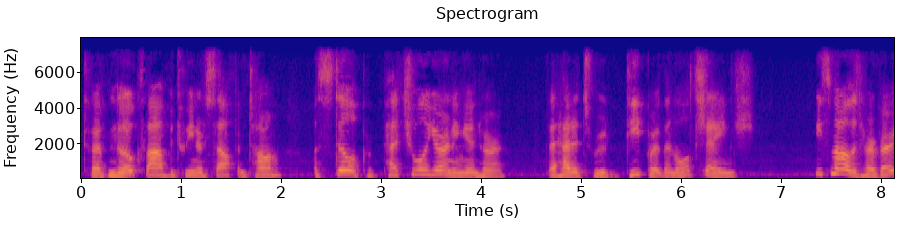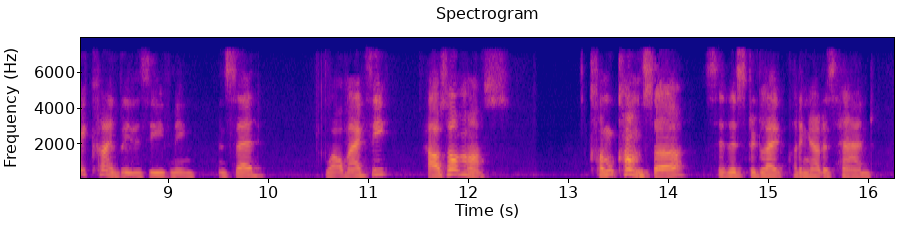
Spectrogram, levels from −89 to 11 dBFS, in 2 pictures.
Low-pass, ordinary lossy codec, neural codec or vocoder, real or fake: 7.2 kHz; AAC, 48 kbps; codec, 16 kHz, 2 kbps, FunCodec, trained on Chinese and English, 25 frames a second; fake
